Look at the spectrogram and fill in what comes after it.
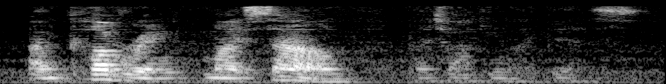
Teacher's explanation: I'm way in the back of my throat. I'm not on the hard palate. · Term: covered sound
